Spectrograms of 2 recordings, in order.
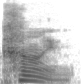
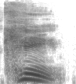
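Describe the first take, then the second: First: The vowel sounds like the one in 'line'. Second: The vowel sounds like the one in 'lane'. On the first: The speaker calls it wrong. "His name is not Kine" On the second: The speaker calls it right. "it's Kane"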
